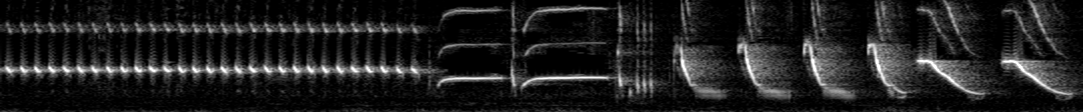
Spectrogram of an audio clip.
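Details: Canary song under the wisteria trellis in Nara Park, Japan: a fast high trill, then two drawn-out rising whistles, then a run of quick, loud, downward-sweeping notes.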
